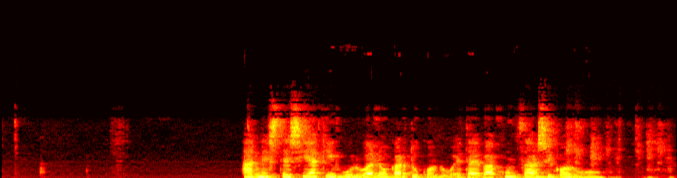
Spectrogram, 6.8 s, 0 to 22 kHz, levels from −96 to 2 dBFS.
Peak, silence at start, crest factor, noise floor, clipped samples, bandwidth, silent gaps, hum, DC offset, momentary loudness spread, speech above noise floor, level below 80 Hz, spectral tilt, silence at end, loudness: -2 dBFS; 2.45 s; 18 dB; -73 dBFS; under 0.1%; 9.4 kHz; none; none; under 0.1%; 9 LU; 55 dB; -60 dBFS; -5 dB/octave; 0.05 s; -18 LUFS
